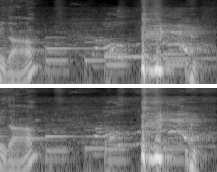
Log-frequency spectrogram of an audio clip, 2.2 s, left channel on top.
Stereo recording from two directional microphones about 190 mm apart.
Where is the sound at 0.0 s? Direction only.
5° right (ahead or behind).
